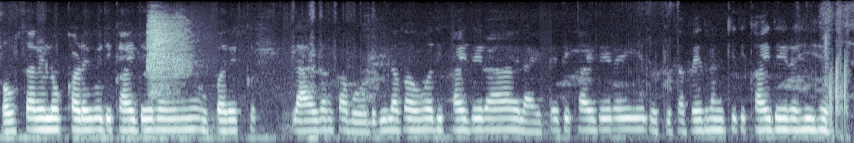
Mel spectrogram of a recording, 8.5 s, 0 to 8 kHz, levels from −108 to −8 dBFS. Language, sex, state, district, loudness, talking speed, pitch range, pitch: Hindi, female, Chhattisgarh, Korba, -17 LUFS, 245 wpm, 180-190 Hz, 185 Hz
